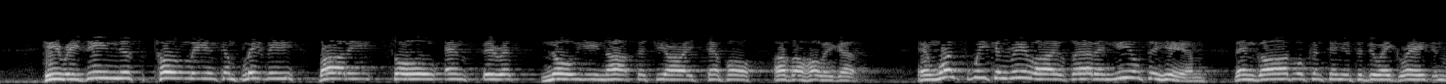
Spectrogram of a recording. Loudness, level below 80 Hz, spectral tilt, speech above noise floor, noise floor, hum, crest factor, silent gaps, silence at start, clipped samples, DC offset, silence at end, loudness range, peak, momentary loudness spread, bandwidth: -19 LUFS; -74 dBFS; -12.5 dB/octave; 30 dB; -49 dBFS; none; 16 dB; none; 0.05 s; under 0.1%; under 0.1%; 0 s; 2 LU; -4 dBFS; 8 LU; 3.8 kHz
